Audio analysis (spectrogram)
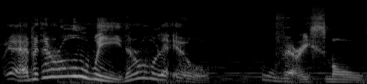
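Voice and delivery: high, dopey giant agreeing; a dim brute insisting; another giant. Acted.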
